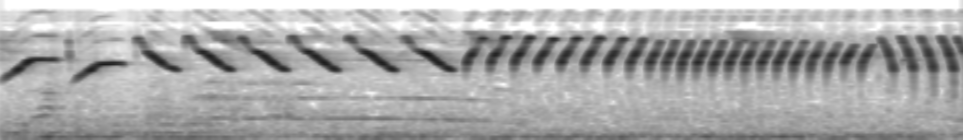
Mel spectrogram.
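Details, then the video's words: A canary sings a bright, high run of repeated falling whistles that speed into a rapid, even trill, over a faint low hum; offered as song to stimulate lazy canaries to sing. "goede kanarie! zeer effectief in het stimuleren van het geluid van luie kanaries"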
